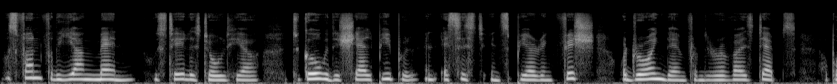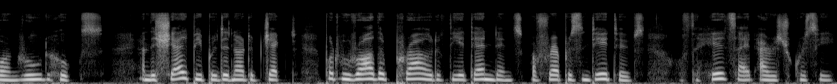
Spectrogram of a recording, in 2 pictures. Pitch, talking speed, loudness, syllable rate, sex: 220 Hz, 190 wpm, -19 LUFS, 5.4 syllables/s, female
